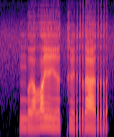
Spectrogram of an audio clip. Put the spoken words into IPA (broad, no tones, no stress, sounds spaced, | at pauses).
ŋʷ ɛ ə̯ lˠ eː ə̯ k ø r a r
